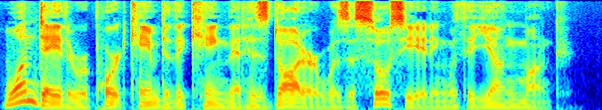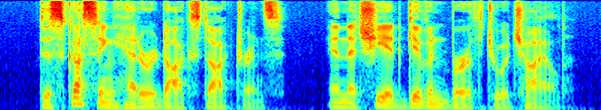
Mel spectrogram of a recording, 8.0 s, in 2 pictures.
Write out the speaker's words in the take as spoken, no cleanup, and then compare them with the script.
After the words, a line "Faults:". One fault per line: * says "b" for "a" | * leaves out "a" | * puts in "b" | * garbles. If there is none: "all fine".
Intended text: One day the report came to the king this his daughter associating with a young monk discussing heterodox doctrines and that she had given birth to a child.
One day the report came to the king that his daughter was associating with a young monk discussing heterodox doctrines and that she had given birth to a child.
Faults:
* says "that" for "this"
* puts in "was"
